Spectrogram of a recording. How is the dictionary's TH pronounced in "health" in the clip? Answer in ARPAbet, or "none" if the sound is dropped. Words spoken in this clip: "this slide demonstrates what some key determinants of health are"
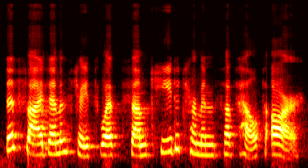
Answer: TH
